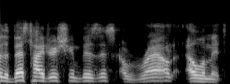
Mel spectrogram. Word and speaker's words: LMNT: best hydration business around element lmnt is how you spell it lmnt but it is element so check it out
